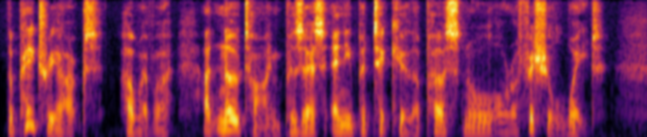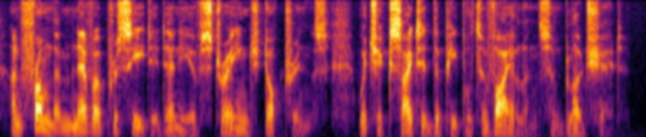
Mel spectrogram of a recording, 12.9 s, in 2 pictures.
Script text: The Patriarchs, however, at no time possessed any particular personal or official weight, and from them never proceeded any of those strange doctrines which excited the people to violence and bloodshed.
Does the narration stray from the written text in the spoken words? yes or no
yes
